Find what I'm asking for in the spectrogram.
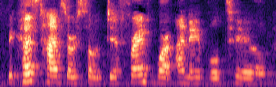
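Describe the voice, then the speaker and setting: A woman's voice: medium pitch, fairly even intonation, normal speed, a bit bright, a little hiss or hum, rough recording. A young woman from Canada, a pageant contestant, chatting earnestly and thoughtfully over a video call. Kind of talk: casual video call chat.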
